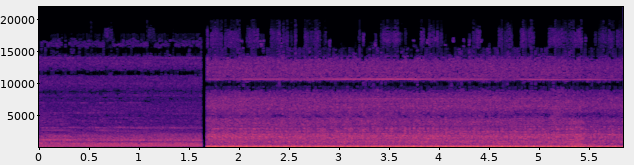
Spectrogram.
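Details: 2012 Volkswagen Passat, sold as run-and-drive, starts after a new battery is fitted, then settles into a smooth, steady idle with an even low beat, no misses or knocks; engine running healthy.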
